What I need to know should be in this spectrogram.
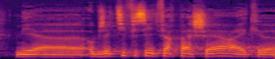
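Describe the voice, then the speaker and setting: A moderate pace and fairly even intonation, with audible room echo. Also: man. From Alsace, Colmar. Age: 40s. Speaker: restaurant owner, former engineer. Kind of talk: casual interview chat. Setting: in his restaurant.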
